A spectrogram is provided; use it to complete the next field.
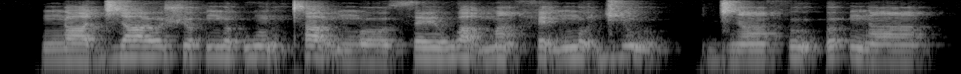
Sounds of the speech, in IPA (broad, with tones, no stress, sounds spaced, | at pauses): ŋ ä˨ d͡ʑ a˦ ʊ̯ ʃ ʊ˦ ʔ ŋ ʊ˦ ʔ w ũ˦˨ tʰ a̰˦˨ ʊ̯ ŋ o˨ θ e˦ w ä̰˦˨ m ã˦˨ h ḛ˦˨ ŋ o̰˦˨ d͡ʑ ṵ˦˨ | d͡ʑ ã˨ h ṵ˦˨ ʔ ʊ˦ ʔ ŋ ã˨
